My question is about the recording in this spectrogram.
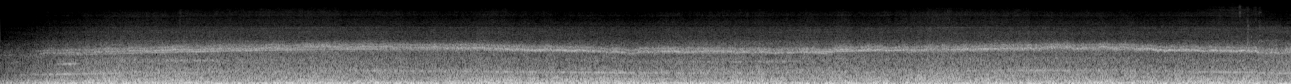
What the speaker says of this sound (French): Au bruit derrière, j'aurais dit que c'était une KTM 125, KTM Duke 125.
